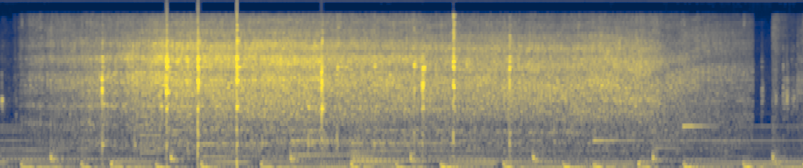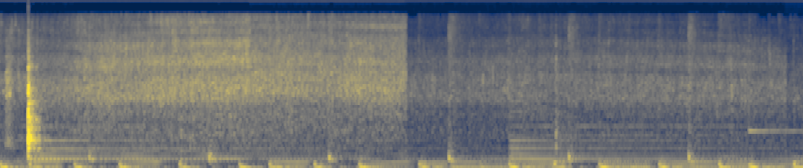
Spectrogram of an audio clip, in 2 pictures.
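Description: Onions, taro and potatoes frying and being stirred in a pan for a cooking show, with a steady sizzle and repeated scraping stir strokes throughout, close and fairly loud, with no talking.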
